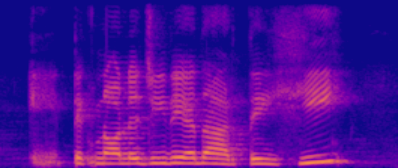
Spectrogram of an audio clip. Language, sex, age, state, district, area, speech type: Punjabi, female, 30-45, Punjab, Firozpur, urban, spontaneous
